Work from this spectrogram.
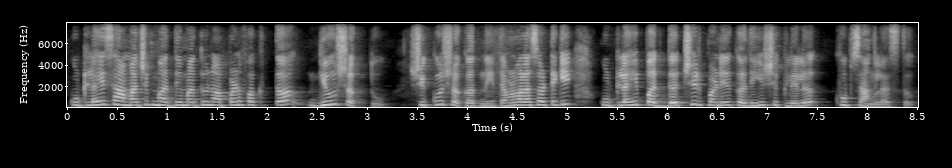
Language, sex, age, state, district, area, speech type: Marathi, female, 30-45, Maharashtra, Kolhapur, urban, spontaneous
